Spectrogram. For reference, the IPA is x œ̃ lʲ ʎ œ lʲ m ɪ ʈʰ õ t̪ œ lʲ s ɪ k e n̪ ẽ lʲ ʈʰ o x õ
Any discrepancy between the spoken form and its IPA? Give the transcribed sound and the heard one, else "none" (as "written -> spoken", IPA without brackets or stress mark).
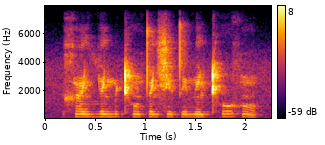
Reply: k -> t̪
